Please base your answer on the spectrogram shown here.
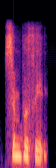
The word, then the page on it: sympathy: Indian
